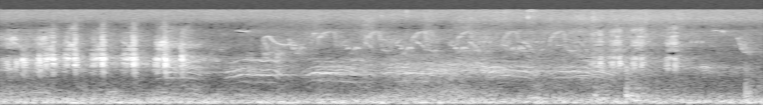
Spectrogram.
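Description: Birds chirping and calling, many short rising-and-falling calls over a low background rumble.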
